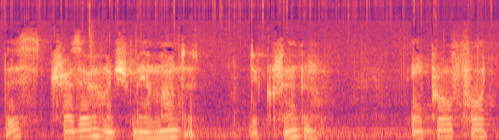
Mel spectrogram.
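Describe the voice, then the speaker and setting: A young earnest prisoner, low voice. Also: male voice, flat delivery, a little slow, a bit bright, poor audio. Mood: amazed, earnest. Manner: earnest, dramatic delivery. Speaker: narrator. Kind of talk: 1930s radio drama acting. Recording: old radio recording with faint hiss.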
